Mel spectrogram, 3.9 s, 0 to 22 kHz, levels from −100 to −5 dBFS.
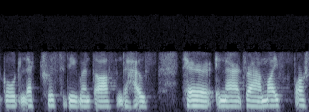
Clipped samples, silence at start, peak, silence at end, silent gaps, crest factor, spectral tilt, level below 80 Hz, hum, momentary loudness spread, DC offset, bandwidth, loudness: under 0.1%; 0.05 s; -10 dBFS; 0 s; none; 16 dB; -9 dB/octave; -62 dBFS; none; 6 LU; under 0.1%; 4 kHz; -26 LUFS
